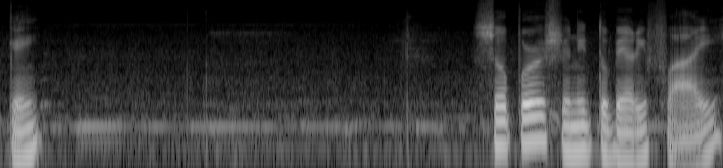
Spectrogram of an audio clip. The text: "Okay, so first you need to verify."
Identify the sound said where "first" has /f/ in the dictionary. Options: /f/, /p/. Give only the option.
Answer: /p/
